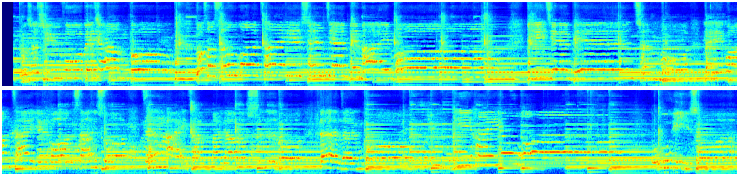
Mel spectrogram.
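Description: A small group of women singing a song together to an acoustic guitar that one of them plays.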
